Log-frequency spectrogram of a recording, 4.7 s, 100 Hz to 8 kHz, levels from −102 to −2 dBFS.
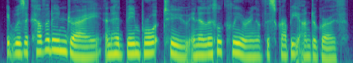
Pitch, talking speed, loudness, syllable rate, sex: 185 Hz, 240 wpm, -17 LUFS, 5.8 syllables/s, female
